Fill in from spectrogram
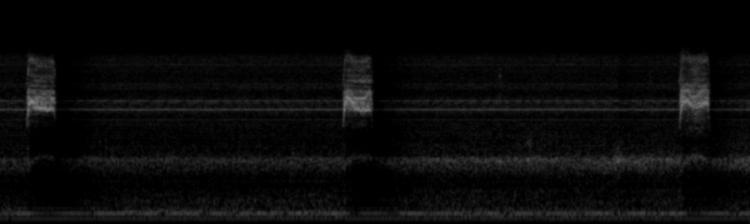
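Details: Great horned owlet at a nest at night, on the defense as its father brings a bird as prey: three short, harsh, hissing screeches about four seconds apart over a steady low electrical hum.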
